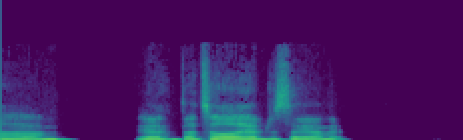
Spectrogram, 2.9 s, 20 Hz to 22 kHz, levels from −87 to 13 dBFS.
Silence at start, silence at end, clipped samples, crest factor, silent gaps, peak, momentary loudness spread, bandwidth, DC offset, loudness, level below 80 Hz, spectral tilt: 0 s; 0.75 s; under 0.1%; 16 dB; 0.53-0.70 s; -4 dBFS; 8 LU; 13.5 kHz; under 0.1%; -19 LUFS; -52 dBFS; -6.5 dB/octave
